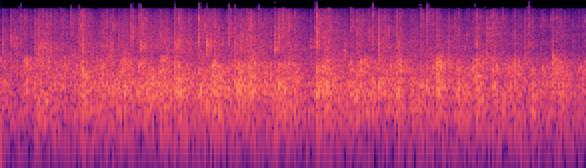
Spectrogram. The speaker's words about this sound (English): Thank you for answering the call to serve. Will you guys give those servants a round of applause, please?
